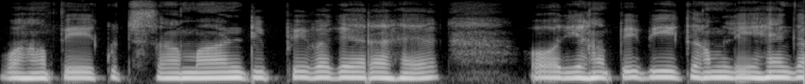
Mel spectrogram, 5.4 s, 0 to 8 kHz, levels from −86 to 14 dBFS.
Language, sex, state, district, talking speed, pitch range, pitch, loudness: Hindi, female, Uttar Pradesh, Lalitpur, 165 wpm, 150-160 Hz, 155 Hz, -14 LUFS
